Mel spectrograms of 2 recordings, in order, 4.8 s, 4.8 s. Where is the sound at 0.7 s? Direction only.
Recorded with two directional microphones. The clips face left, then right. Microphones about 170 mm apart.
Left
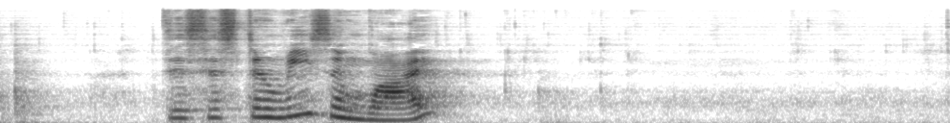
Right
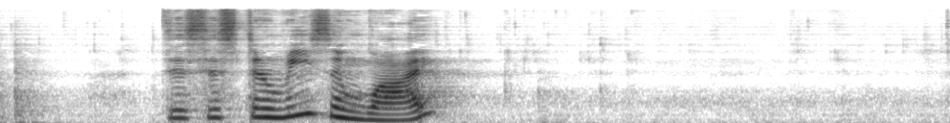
60° right (ahead or behind).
